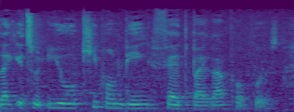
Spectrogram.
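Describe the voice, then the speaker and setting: A woman with a very deep, low pitch is heard through audible room echo and noticeable background noise. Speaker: beauty and lifestyle vlogger. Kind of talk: casual vlog talk to camera. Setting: at home, indoors on a rainy day. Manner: calm, soft ASMR-like.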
